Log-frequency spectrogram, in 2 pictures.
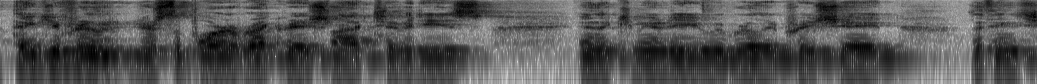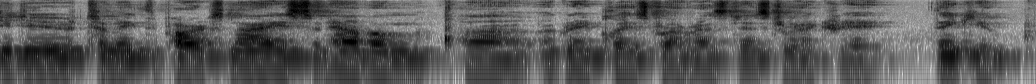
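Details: Adult male speaker; Normal adult speech.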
